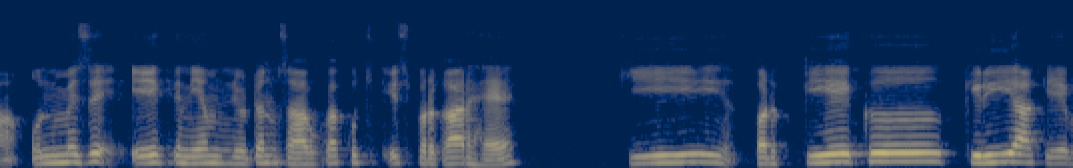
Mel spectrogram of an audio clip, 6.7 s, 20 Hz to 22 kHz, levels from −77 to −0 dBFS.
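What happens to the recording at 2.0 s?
Nothing goes wrong at 2.0 s; the speech plays through that moment intact, with no dropout, click or distortion.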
